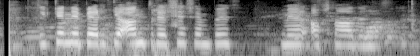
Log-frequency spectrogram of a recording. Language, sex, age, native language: Icelandic, female, 18-19, Polish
